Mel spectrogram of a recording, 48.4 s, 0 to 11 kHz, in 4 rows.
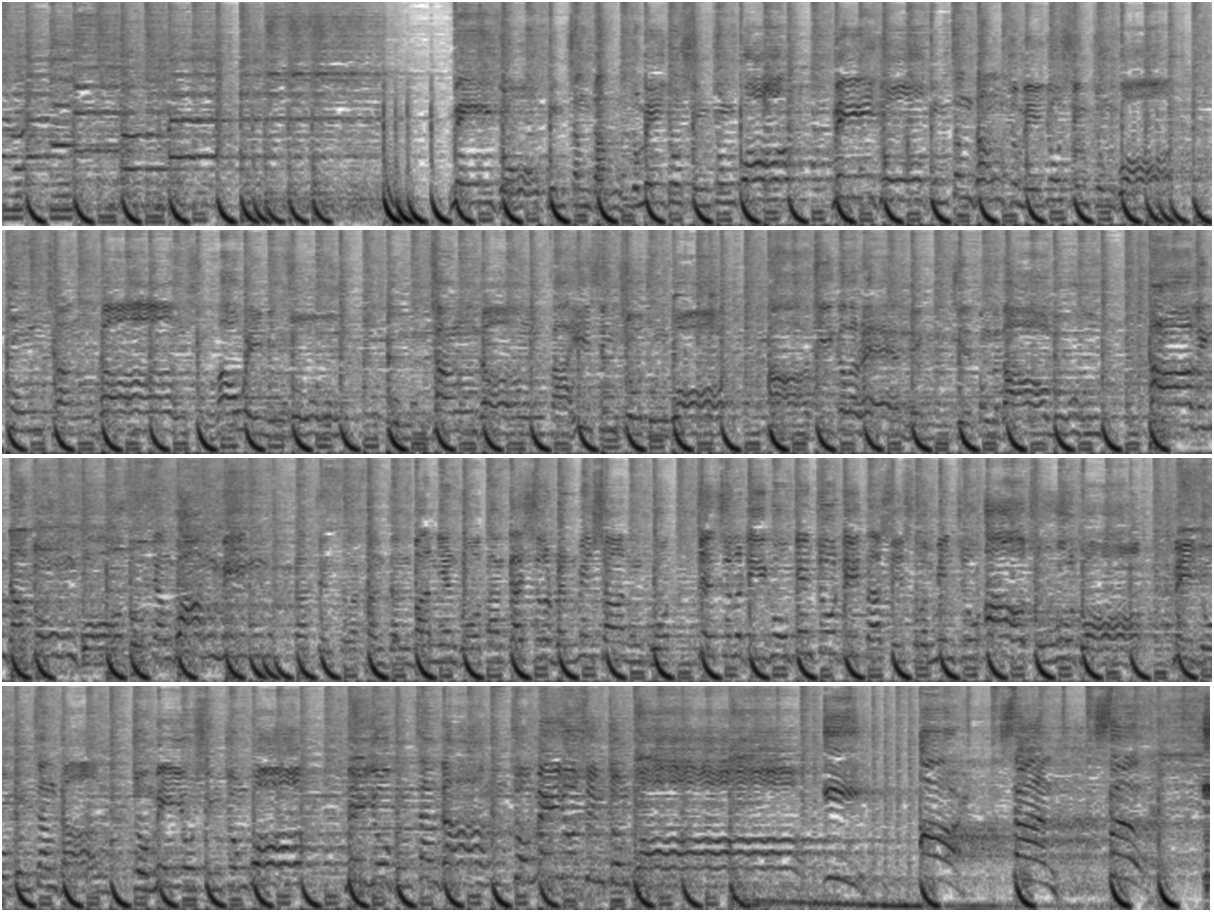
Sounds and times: Music: 0:00.0 - 0:48.3
Male singing: 0:04.5 - 0:48.3.

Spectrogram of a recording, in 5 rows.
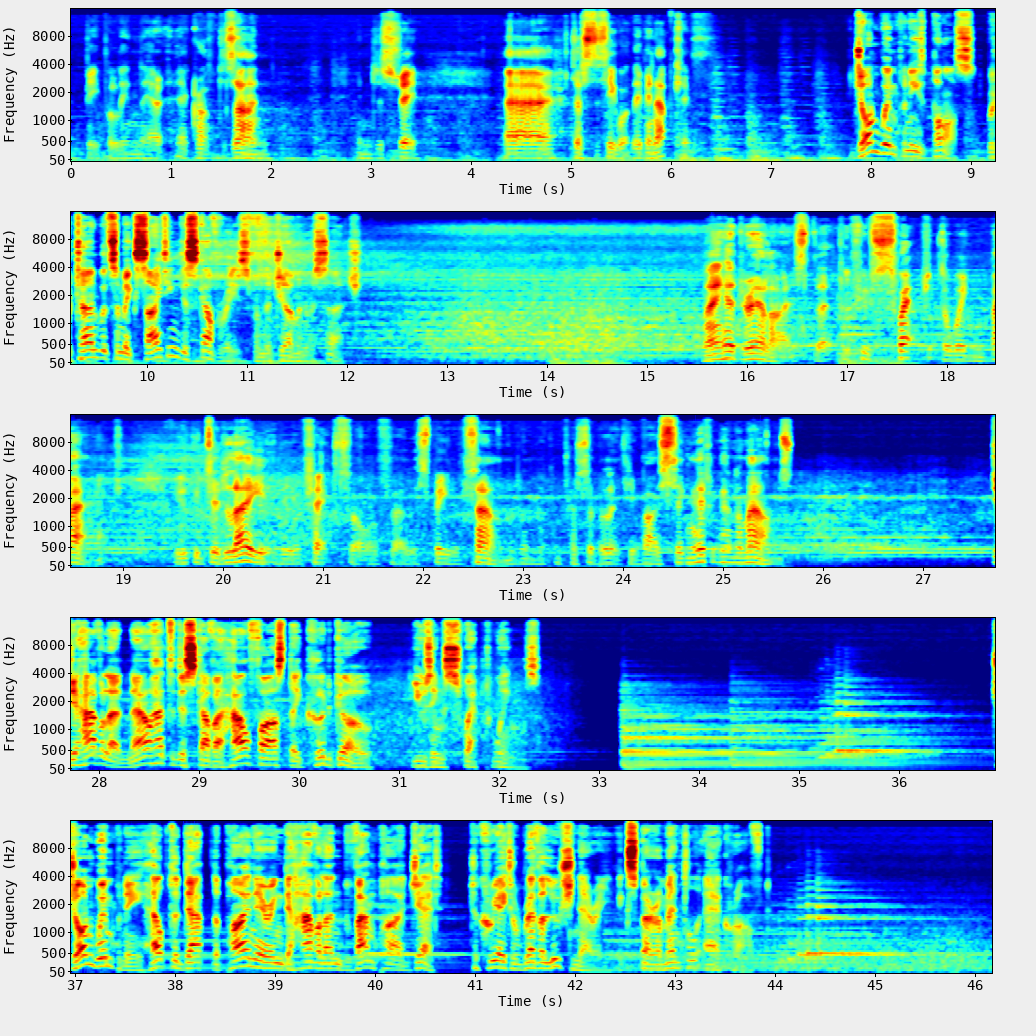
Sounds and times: Music: 0:00.0 - 0:46.1
Speech: 0:00.2 - 0:02.0, 0:02.9 - 0:03.5, 0:04.4 - 0:06.3, 0:07.8 - 0:12.2, 0:15.6 - 0:25.7, 0:27.7 - 0:32.4, 0:37.0 - 0:43.9.

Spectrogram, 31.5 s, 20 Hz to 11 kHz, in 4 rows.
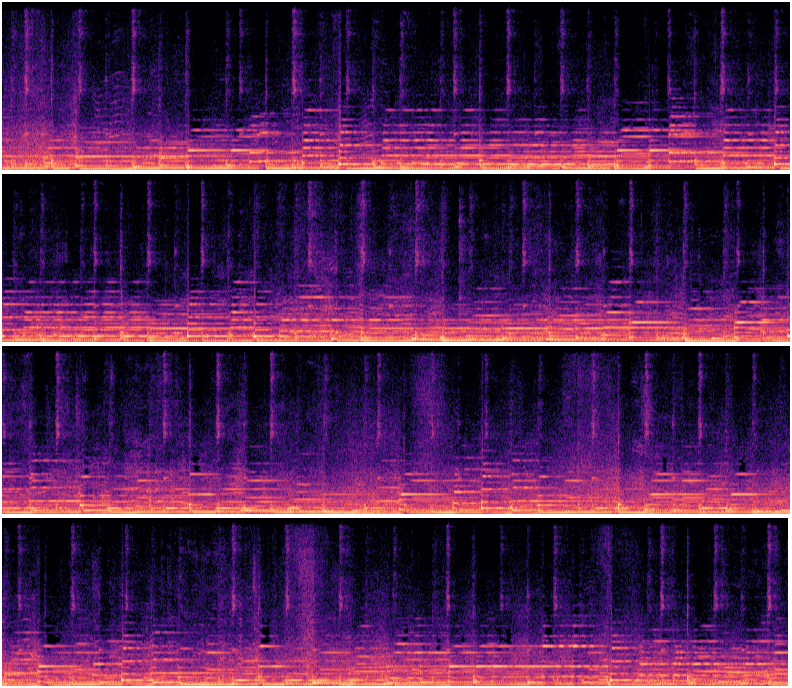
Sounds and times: Steelpan: 0:00.0 - 0:31.5.

